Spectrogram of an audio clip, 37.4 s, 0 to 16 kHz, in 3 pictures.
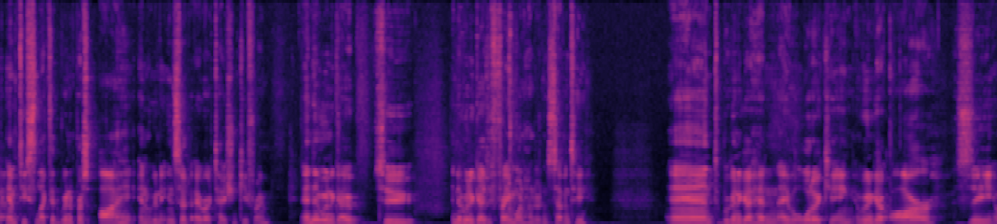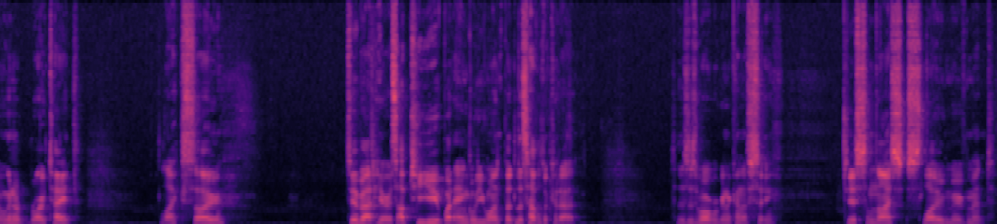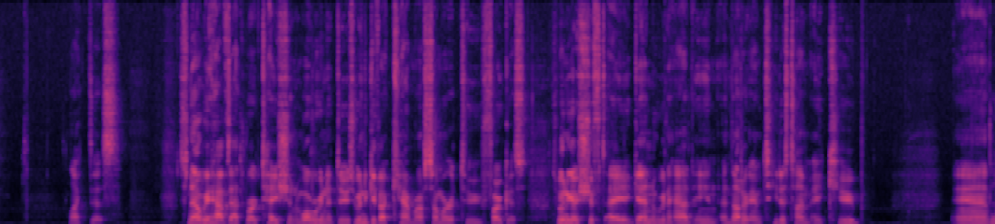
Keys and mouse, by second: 0.8 i, 4.9 middle click, 6.1 shift+Right, 10.8 r, 11.6 z, 17.9-19.0 drag, 19.1 space, 26.8-28.4 drag, 32.1 shift+a, 36.0-37.0 middle drag, 37.2 g.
